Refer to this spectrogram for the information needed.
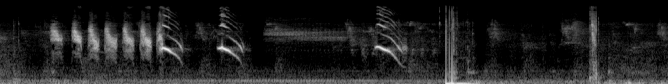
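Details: Forest-caught young common iora, known locally as cipoh sirtu, singing as a lure bird: a quick run of six short chips, then sharp downslurred whistles with pauses between, and a few dull knocks nearby.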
